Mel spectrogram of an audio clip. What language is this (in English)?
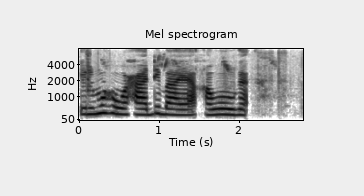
Somali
